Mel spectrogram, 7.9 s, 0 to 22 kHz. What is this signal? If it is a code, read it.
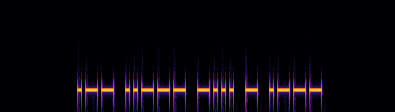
Morse code, heard as a keyed tone, about 15 wpm, 700 Hz. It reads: W2BTJ
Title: USA Call Signs - 5 Characters - Repeated 2x - 15wpm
